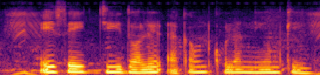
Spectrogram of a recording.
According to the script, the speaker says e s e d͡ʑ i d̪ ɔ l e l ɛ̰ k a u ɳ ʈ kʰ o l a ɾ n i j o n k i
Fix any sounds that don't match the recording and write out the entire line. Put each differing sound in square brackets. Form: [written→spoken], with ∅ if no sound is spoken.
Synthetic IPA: e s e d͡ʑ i d̪ ɔ l e [l→ɾ] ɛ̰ k a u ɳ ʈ kʰ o l a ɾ n i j o [n→m] k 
